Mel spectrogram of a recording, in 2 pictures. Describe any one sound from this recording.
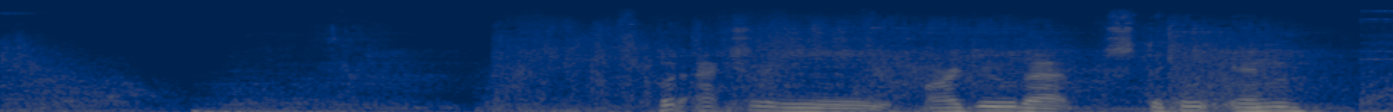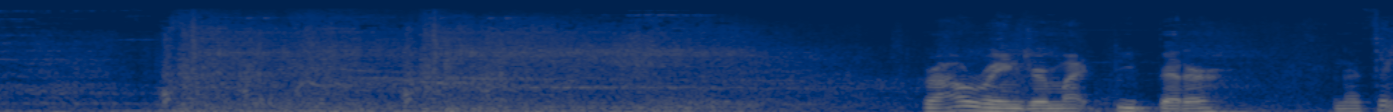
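Game battle effects clash, whoosh and crackle.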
